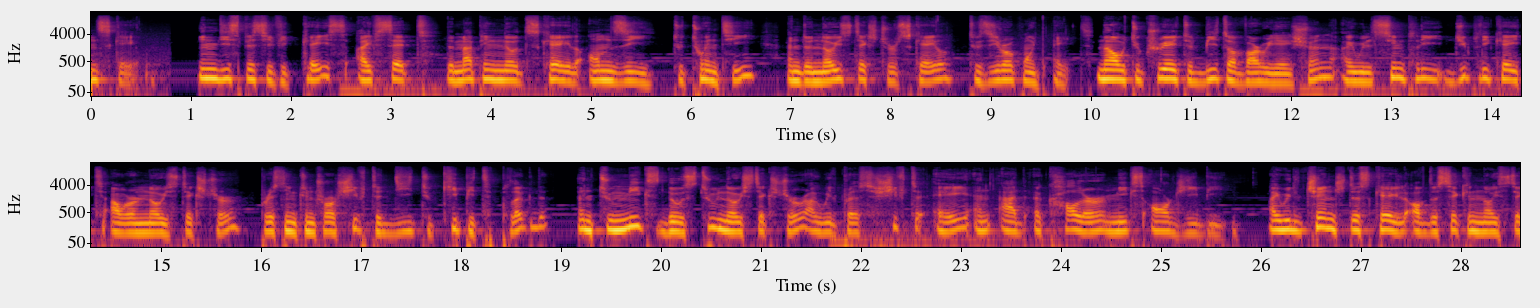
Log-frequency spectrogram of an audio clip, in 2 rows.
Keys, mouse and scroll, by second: 0.5 click, 0.8 middle click, 9.8 middle click, 9.8 scroll up 4, 10.4 shift+middle click, 11.2 scroll down 3, 11.6 ctrl+middle click, 12.5 shift+middle click, 13.1-13.4 scroll up 3, 13.6 click, 14.7 shift+middle click, 15.0 scroll up 3, 15.9 ctrl+shift+d, 18.4 shift+middle click, 19.5 click, 21.0 shift+a, 27.3 click.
